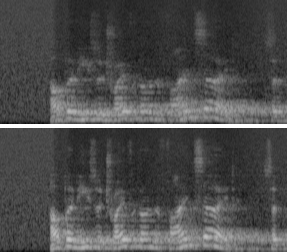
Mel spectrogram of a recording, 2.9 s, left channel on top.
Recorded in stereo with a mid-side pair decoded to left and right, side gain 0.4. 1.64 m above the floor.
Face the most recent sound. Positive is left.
turn(degrees=-60)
